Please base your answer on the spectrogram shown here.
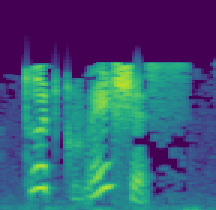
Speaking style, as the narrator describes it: exclaimed Glossie

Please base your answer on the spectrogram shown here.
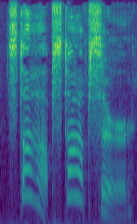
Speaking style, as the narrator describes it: cried Candide

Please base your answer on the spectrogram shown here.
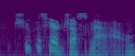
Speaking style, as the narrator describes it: he said a little impatiently

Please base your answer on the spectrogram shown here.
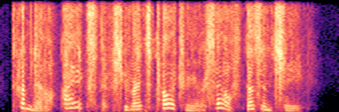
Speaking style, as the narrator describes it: She asked in a jocular tone

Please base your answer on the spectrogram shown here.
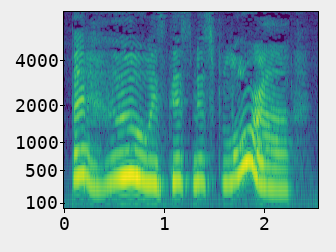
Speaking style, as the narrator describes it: cried her mother

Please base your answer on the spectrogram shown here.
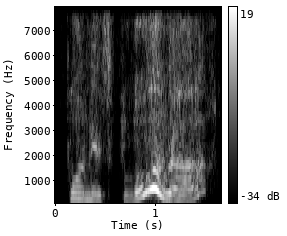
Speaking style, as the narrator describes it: gasped her mother

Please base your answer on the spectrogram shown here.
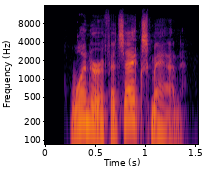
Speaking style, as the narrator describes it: Tom exclaimed

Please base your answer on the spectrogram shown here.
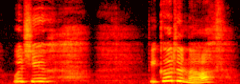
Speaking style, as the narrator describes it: Alice panted out, after running a little further

